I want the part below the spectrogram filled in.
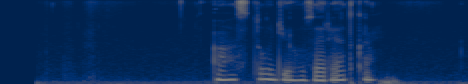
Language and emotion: Russian, neutral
